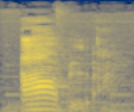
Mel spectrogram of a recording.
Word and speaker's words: habla: Habla.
